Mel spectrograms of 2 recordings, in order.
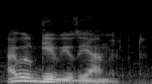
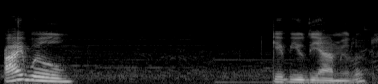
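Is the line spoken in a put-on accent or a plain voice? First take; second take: plain; accent. First: It is spoken crisply with no accent. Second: It is spoken in a put-on character accent. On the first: The character has dropped the act. "No accent, no funny little little pieces. His voice is crisp" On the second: The character is still keeping up a disguise. "the voice that he's been putting on these past few encounters"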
